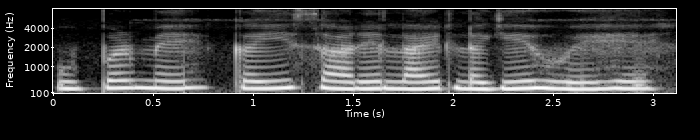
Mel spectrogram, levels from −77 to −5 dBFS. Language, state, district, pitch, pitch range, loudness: Hindi, Arunachal Pradesh, Papum Pare, 245 Hz, 240-255 Hz, -12 LUFS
